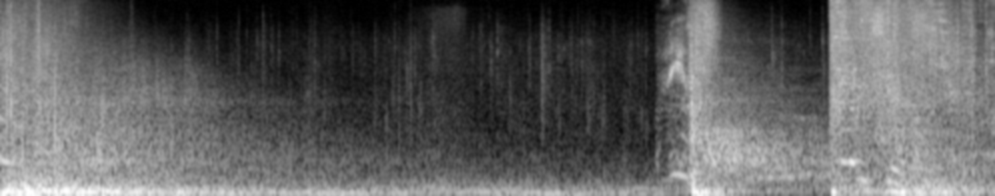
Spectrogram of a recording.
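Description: A Confringo fire spell from a video game explodes with a loud booming blast that rumbles and fades out, followed by two sharper cracking bursts near the end.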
